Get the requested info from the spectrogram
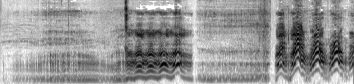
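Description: Mother dog growling low and steadily, then breaking into a wavering, rising-and-falling yowl and a run of shorter yowling barks near the end. It is a protective warning at a person close to her newborn puppies.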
